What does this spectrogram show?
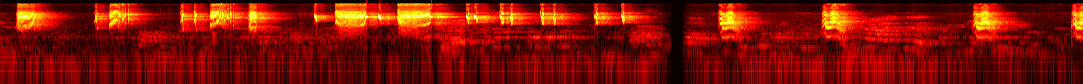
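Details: Long-tailed shrike in its forest habitat, recorded to coax quiet shrikes into song: a rapid run of rasping scolding notes, then slower single harsh screeches every second or so, with faint chirping of other birds behind.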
